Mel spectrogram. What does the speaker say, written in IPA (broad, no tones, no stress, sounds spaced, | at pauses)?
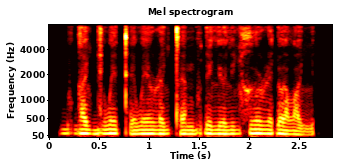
b o ɡ a ʎ ɡ i w e kʼ e w e u̯ ɭ ʌ ʎ tʼ ɛ m b u ɗ i lʲ o lʲ u ʎ x ɯ u̯ ɭ i ɗ ɯ i̯ lˠ ʌ ʎ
